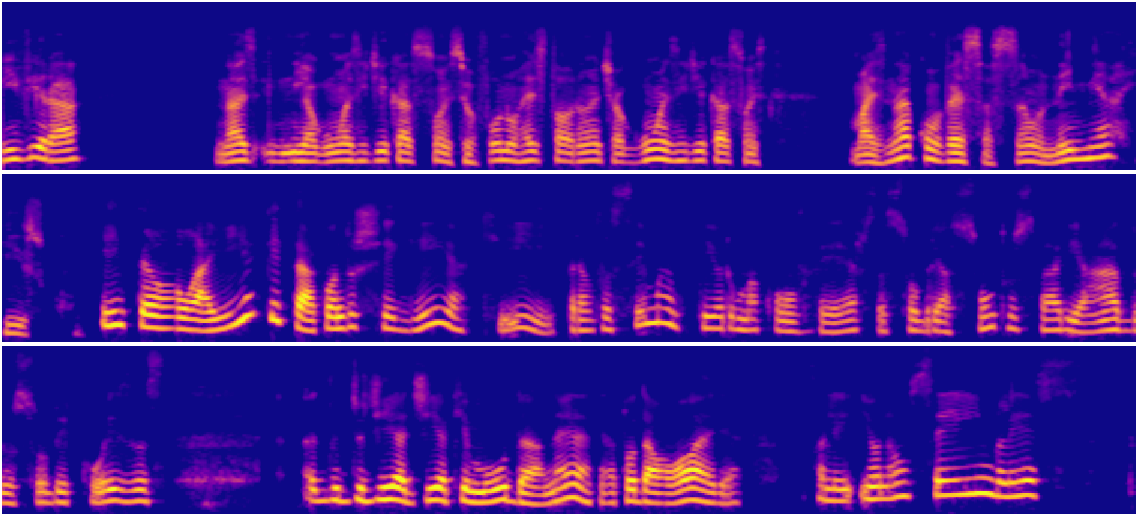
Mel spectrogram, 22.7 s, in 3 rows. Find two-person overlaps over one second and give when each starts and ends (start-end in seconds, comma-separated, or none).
none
